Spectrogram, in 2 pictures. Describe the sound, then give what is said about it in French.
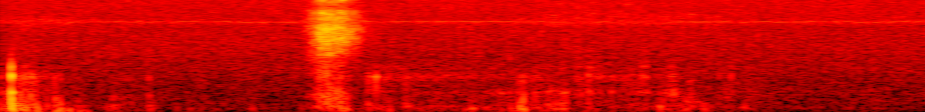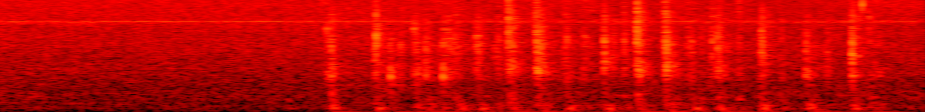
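Typing on a computer keyboard: a rapid run of light, dry clicks fills the second half, after a quieter stretch with a brief breathy swish near the start. “T'es-tu encore là? Je t'entends taper, là”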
